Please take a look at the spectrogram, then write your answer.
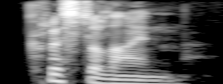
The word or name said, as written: crystalline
